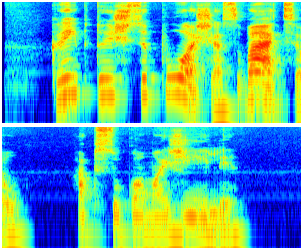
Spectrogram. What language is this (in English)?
Lithuanian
